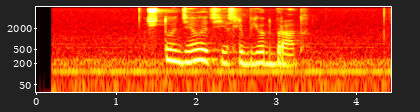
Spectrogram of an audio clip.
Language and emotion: Russian, neutral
